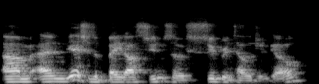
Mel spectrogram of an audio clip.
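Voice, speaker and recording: A young Australian man, appearing as a guest, tells personal stories in a casual chat. His medium-pitched voice is expressive and fairly quick, though the recording sounds distant, echoey and dull.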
